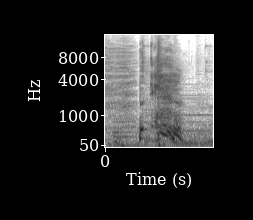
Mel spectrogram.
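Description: A single loud sneeze: a quick sharp intake followed by a forceful, breathy burst that trails off quickly into quiet.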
